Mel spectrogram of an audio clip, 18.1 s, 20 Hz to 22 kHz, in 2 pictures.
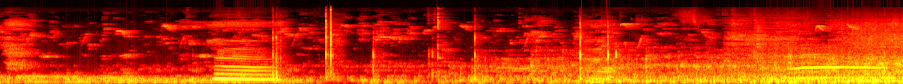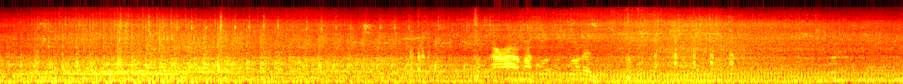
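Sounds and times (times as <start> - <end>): vehicle engine running: 0.0 - 18.0.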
